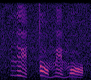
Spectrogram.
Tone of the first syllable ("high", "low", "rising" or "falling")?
falling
